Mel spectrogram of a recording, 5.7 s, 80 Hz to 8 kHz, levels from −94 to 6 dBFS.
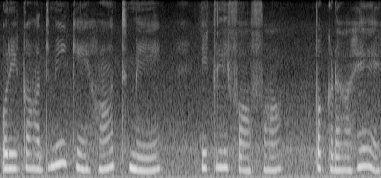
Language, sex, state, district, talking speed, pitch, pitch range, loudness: Hindi, male, Punjab, Kapurthala, 105 wpm, 240 Hz, 225-260 Hz, -17 LUFS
